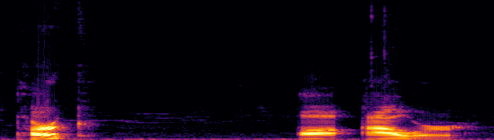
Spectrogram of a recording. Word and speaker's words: parkour: It's actually a French word. No, parkour is spelled differently. I think it's parkour. It's u, it's o u because it's French. So it's park a hour.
